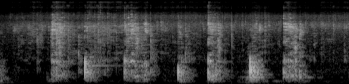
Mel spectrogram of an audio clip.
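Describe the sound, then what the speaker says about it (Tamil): Onions and curry leaves frying in a pan, with bursts of hissing sizzle rising and falling as a spoon stirs in a quick, regular rhythm. The sound is close and fairly loud, with no voices. "வெங்காயத்தை போட்டு நல்லா வதக்கிட்டு அதில் சிறிது கருவேப்பிலை போடுவோம்"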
